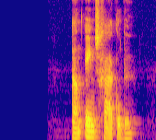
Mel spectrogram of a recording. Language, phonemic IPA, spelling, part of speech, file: Dutch, /anˈensxakəldə/, aaneenschakelde, verb, Nl-aaneenschakelde.ogg
- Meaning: inflection of aaneenschakelen: 1. singular dependent-clause past indicative 2. singular dependent-clause past subjunctive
